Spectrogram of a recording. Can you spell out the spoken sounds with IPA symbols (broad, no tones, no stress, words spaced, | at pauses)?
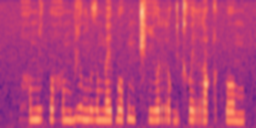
homiʊ̯k͡po hombiʊ̯ŋu ðomɛɪ̯ɓoɓʊm t͡ʃʰiʊ̯ro ɡɪkʰʊɪ̯rɔqʊ k͡pom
